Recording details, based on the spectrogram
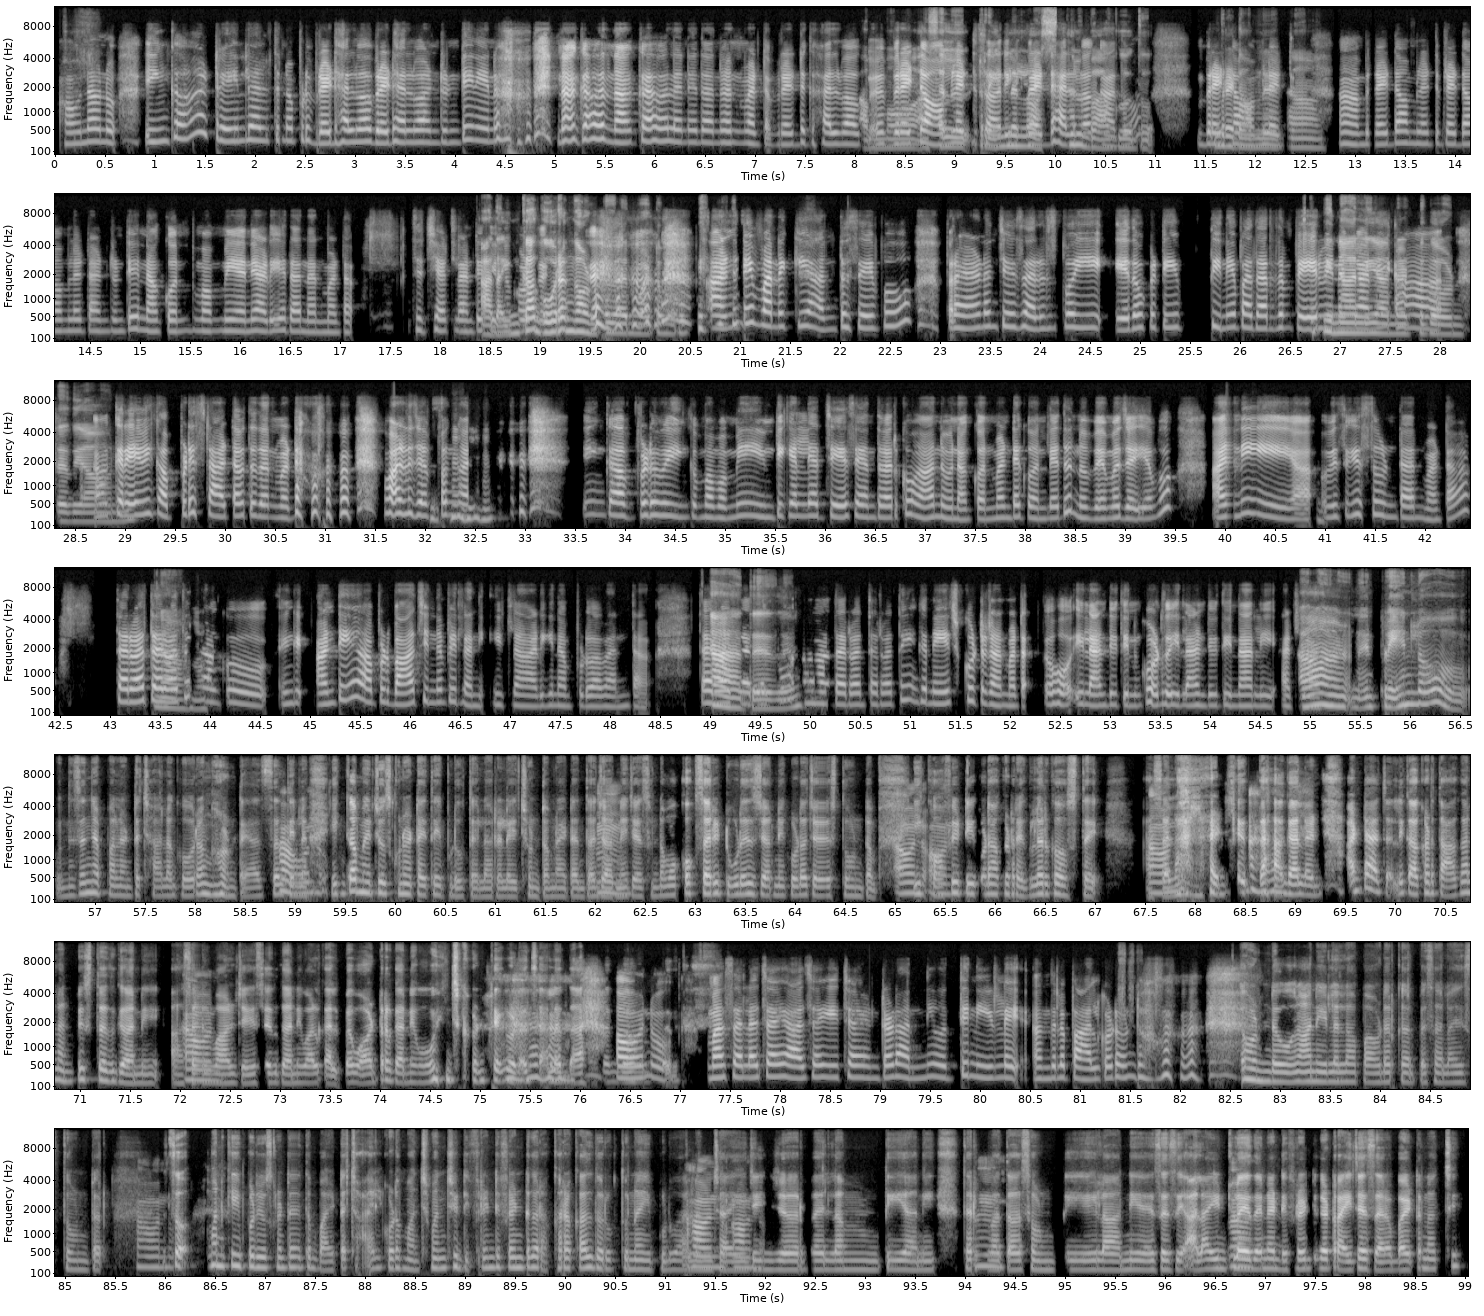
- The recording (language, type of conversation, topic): Telugu, podcast, బజార్లో లభించని పదార్థాలు ఉంటే వాటికి మీరు సాధారణంగా ఏ విధంగా ప్రత్యామ్నాయం ఎంచుకుని వంటలో మార్పులు చేస్తారు?
- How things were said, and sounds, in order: laughing while speaking: "నేను నాకావాలి, నాకావాలి అనేదానన్నమాట"; in English: "సారీ"; in English: "మమ్మీ"; other background noise; laugh; in English: "క్రేవింగ్"; in English: "స్టార్ట్"; laugh; chuckle; in English: "మమ్మీ"; giggle; in English: "నైట్"; in English: "జర్నీ"; in English: "టూ డేస్ జర్నీ"; in English: "రెగ్యులర్‌గా"; laughing while speaking: "అసలు అలాంటివి తాగాలంటే"; in English: "వాటర్"; giggle; chuckle; in English: "పౌడర్"; chuckle; in English: "సో"; in English: "డిఫరెంట్ డిఫరెంట్‌గా"; in English: "జింజర్"; in English: "డిఫరెంట్‌గా ట్రై"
